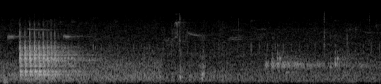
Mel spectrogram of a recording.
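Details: Grey-headed woodpecker in Titovsky pine forest, Belgorod region, Russia, where a male and female take turns coming down to lard in the courtship season. A loud, harsh nasal chatter opens and quickly fades, followed later by a fainter, softer chattering series.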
